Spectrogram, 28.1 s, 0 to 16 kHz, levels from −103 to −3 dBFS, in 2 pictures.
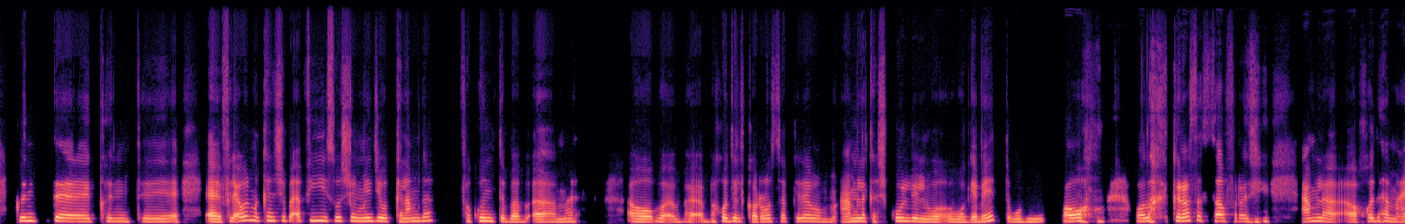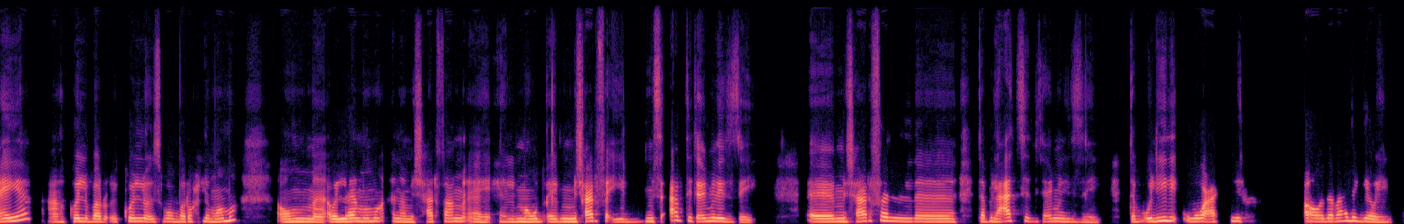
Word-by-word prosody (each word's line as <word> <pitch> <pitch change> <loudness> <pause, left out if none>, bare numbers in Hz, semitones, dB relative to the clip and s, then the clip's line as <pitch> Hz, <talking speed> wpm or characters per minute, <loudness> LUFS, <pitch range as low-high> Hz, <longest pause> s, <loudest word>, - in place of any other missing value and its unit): كنت 255 -1 +2 0.6
كنت 220 -1 -5 0.6
آآ، 200 0 +6
في 195 - -7
الأول 275 +7 +4
ما 280 - +2
كانش 275 +1 -1
بقى 255 -1 0
في 270 -1 +2
سوشيال 255 -1 0
ميديا 235 +1 +3
والكلام 225 0 0
ده 260 +2 -1 0.3
فكنت 235 0 +1
بابقى 195 -2 +1
ما 205 +2 -4 0.5
آه، 195 -1 +4
با 210 -1 -1
با 195 -1 -3
باخد 225 +3 0
الكرّاسة 215 0 -1
كده 230 0 +1
وم 200 -2 -6
عاملة 225 +4 +2
كشكول 230 +4 -2
للو 190 -4 +1
وجبات 200 - 0
وال 200 0 -2 0.2
آه 230 +2 +6 0.5
والله 225 +2 +3
الكرّاسة 265 +2 +3
الصفرا 235 -5 0
دي 205 +2 -6 0.3
عاملة 225 +2 +1
أخدها 235 +4 -1
معايا 225 - +1 0.2
أع 190 0 -4
كل 220 0 +2
بار 200 -1 0
آآ، 195 - -5
كل 225 -2 +2
أسبوع 205 +1 -2
باروح 200 +2 -3
لماما 220 +7 +1 0.4
عمومًا 195 0 +2
أقول 200 +2 +3
لها 210 - +5
يا 225 - +6
ماما 225 +1 0
أنا 210 -2 -1
مش 195 0 -5
عارفة 210 +2 -2
اعم 220 0 0
آآ، 185 -4 -3
الموض 200 0 0
آآ، 200 - +1
مش 205 +1 +2
عارفة 240 +1 +2
إيه 180 +2 -5
المسقعة 200 +8 -3
بتتعمل 235 -3 +1
ازاي 185 -6 -1 0.5
آآ، 205 0 +5
مش 215 -1 -1
عارفة 245 +5 +2
ال 225 -4 -1 0.6
طب 215 0 -2
العدس 245 +5 +2
بيتعمل 210 -1 -4
ازاي، 180 -3 -9 0.3
طب 200 0 -4
قولي 225 +5 +3
لي 260 - +2
وابعتيها 220 +3 -1 0.5
آه، 220 -1 +3
ده 220 - +1
بعد 250 +2 +1
الجواز، 200 -6 0
215 Hz, 165 wpm, -23 LUFS, 200-235 Hz, 0.6 s, آآ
